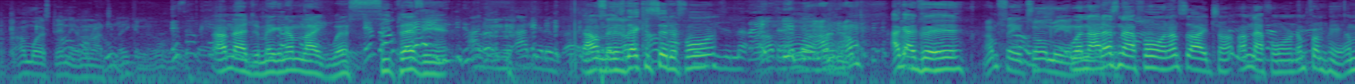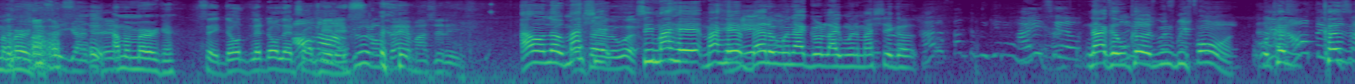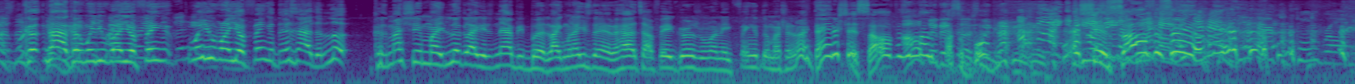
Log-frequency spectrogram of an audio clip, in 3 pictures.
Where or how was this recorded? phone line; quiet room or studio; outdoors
outdoors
